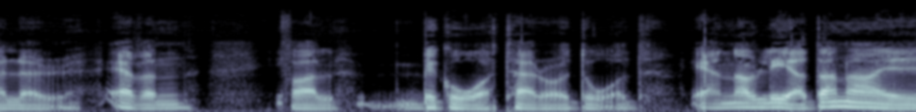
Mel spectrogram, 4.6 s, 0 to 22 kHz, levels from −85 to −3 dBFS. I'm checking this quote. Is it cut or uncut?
cut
